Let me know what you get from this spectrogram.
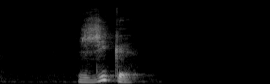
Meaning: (noun) patient, sick person; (adjective) inflection of ziek: 1. masculine/feminine singular attributive 2. definite neuter singular attributive 3. plural attributive
- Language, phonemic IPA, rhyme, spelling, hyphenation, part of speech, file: Dutch, /ˈzi.kə/, -ikə, zieke, zie‧ke, noun / adjective, Nl-zieke.ogg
